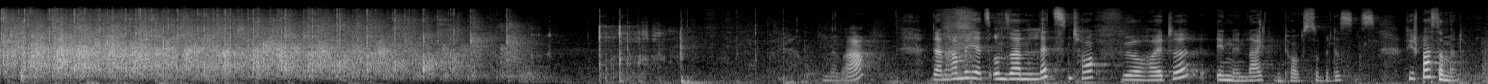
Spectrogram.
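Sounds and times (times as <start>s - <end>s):
audience applause: 0.0s - 5.5s
speech: 9.3s - 14.8s.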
